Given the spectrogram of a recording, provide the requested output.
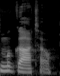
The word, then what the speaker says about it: Mugato: Mugatu on this planet and take him to another planet, I guess, where they're... – I like that you keep saying it wrong, too. It's Mugato.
